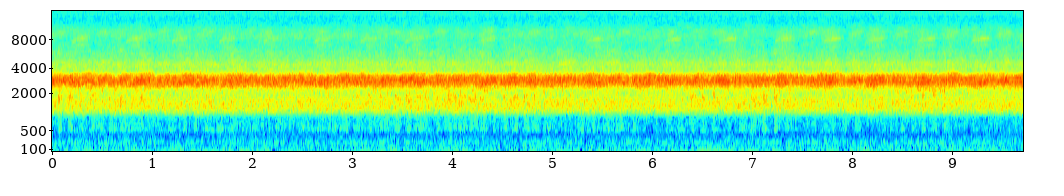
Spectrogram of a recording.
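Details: Frogs in a large night chorus from a flooded rice field before planting, under a full flower moon; a dense, unbroken wall of overlapping croaks and trills fills the air without pause.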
